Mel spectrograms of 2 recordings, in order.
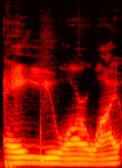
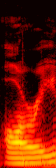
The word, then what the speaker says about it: AURY: which are called just AURY. AURY is what I'm pronouncing them as. I've heard them pronounced a few different ways. I feel that's the most correct way.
